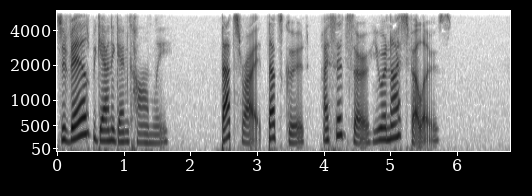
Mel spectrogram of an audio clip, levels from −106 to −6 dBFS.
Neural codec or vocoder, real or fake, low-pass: none; real; 5.4 kHz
